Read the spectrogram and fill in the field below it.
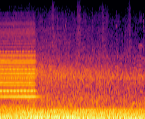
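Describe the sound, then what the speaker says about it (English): A car horn in a police roleplay game blares a steady, loud tone for under a second, then cuts off, leaving a low rumble of traffic and engine noise. "Sir, stop honking the horn."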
